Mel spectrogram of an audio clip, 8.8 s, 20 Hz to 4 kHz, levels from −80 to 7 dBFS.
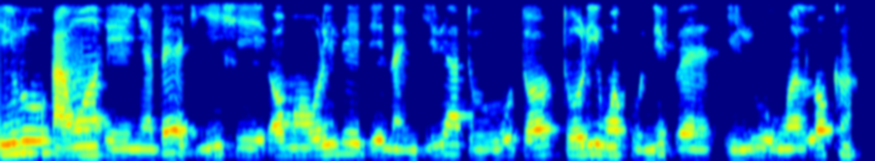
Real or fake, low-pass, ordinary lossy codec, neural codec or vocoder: real; 3.6 kHz; none; none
